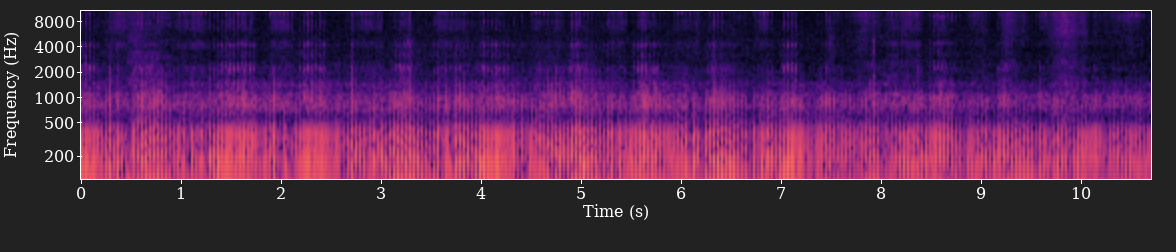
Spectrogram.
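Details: Former stray orange-and-white kitten, now nearly a house cat after two years of care in Japan, purring loudly like an engine: a dense, low rumbling buzz with steady pulsing texture throughout, occasional faint rustles.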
